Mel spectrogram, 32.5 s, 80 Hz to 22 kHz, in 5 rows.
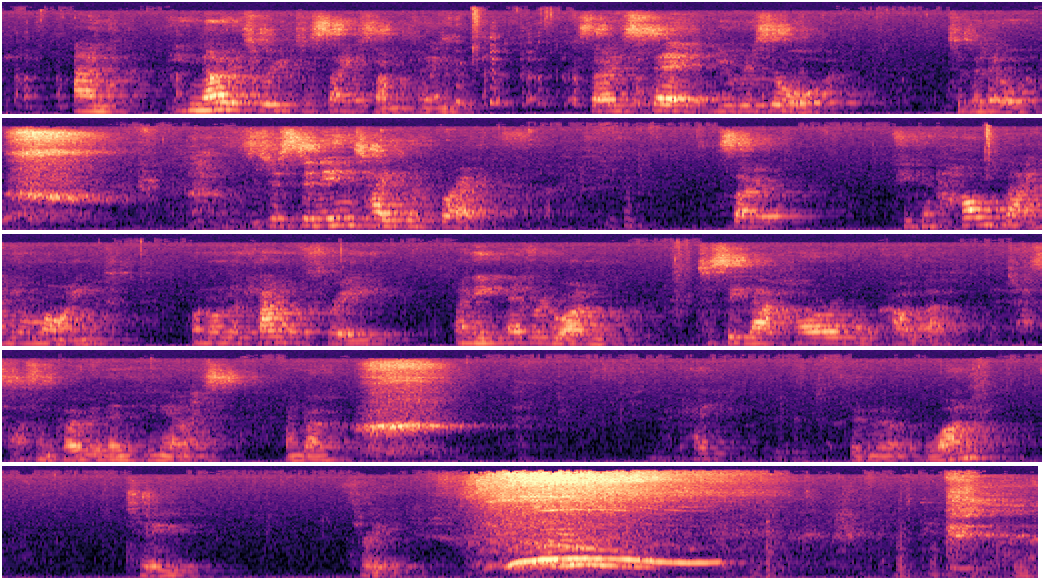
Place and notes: Shetland Wool Week Opening Ceremony, Bowls Hall, Clickimin Leisure Centre, Lerwick, Shetland Islands - Audience participation and the birth of Knitting Pundits
For Shetland Wool Week this year, I decided that I needed to launch a new sound piece. The piece is called Knitting Pundits, and involves myself and my wondrous comrade Louise Scollay (AKA Knit British) commentating on the technical skillz of knitters in the manner of football pundits. We wrote out a script which included a lot of word play around foot-work (football) and sock construction (knitting) and also involving superb puns involving substitutions (as in when you run out of yarn) and so on. We read out our entertaining script and then explained that to really bring the concept alive, we needed some sounds from the audience - the sense of an engaged stadium of knitters, following the play with rapt attention. To collect their responses and to create this soundscape, I read out scenarios in knitting which I then correlated to football. An offside situation; a knitting foul; a goal; winning the match; and making it to the wool cup.
Shetland Islands, UK, 29 September 2015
